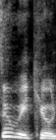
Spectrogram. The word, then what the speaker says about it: Suicune: Suicune is pronounced Suicune. You don't commit suicide.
